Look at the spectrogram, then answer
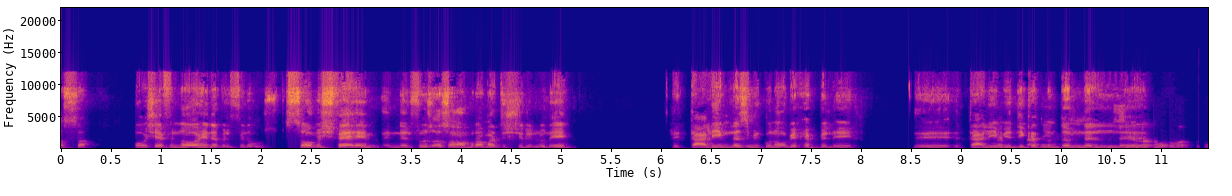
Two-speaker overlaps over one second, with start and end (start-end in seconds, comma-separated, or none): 9.3-10.6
